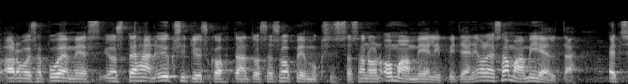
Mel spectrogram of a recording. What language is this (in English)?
Finnish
